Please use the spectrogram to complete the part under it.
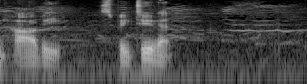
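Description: A middle-aged man speaks into a microphone with animation.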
